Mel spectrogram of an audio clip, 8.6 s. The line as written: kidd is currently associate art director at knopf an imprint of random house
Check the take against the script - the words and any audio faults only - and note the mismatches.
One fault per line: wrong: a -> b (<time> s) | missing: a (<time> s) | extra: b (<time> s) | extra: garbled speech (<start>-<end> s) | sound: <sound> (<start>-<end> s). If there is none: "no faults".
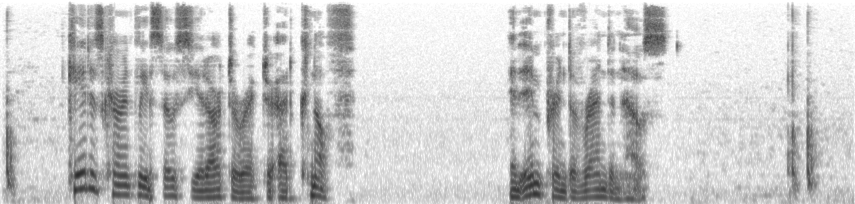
no faults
